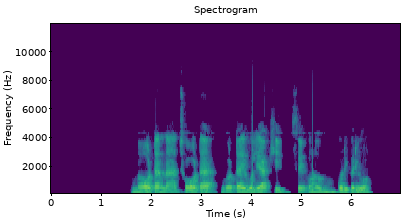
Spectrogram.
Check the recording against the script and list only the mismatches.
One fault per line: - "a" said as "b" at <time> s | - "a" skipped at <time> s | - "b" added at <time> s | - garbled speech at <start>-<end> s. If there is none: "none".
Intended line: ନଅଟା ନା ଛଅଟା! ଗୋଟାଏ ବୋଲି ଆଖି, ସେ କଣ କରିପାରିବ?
none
